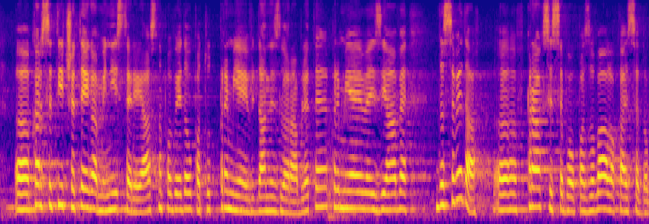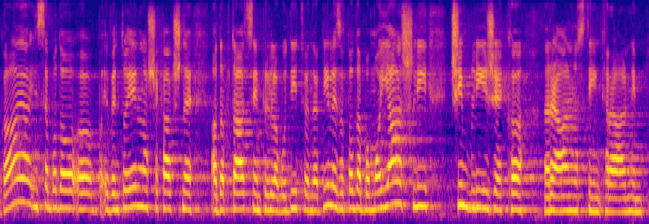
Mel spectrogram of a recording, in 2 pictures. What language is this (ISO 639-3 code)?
slv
